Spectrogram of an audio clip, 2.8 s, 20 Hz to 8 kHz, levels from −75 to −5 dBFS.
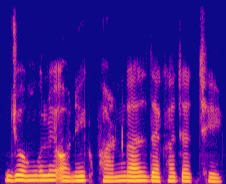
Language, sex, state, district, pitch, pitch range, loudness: Bengali, female, West Bengal, Cooch Behar, 180 Hz, 170-200 Hz, -15 LUFS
